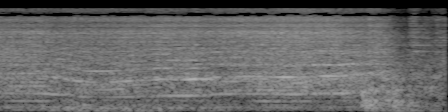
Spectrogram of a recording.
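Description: Corded handheld electric circular saw cutting along a sapelli hardwood plank. A steady motor whine with a hiss, dropping a little in pitch early on as the blade takes the load, and tailing off near the end.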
